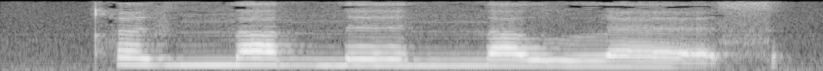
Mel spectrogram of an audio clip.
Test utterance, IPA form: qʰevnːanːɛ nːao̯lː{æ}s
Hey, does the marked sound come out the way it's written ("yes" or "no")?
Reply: yes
